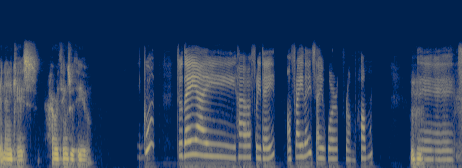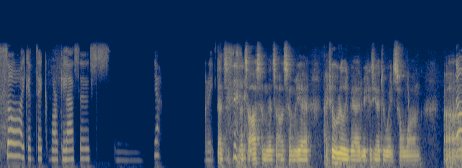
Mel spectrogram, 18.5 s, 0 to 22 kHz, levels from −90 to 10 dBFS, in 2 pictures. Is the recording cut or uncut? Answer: cut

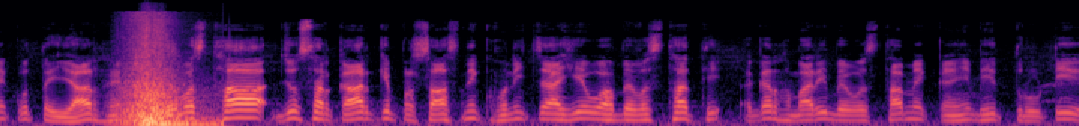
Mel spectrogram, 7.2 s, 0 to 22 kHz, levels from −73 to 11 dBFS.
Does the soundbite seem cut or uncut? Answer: cut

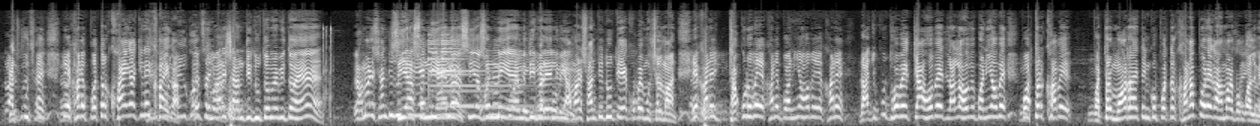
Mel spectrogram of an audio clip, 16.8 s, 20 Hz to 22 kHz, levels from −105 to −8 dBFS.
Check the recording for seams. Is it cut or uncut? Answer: uncut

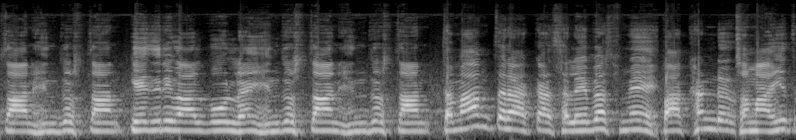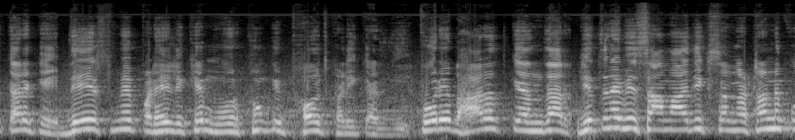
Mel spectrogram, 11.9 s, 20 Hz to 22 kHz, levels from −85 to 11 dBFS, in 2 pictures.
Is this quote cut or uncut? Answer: cut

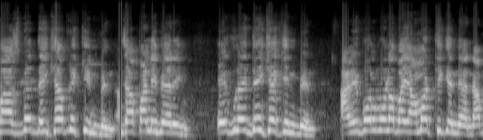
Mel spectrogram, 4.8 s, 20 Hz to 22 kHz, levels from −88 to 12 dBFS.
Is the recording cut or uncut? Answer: cut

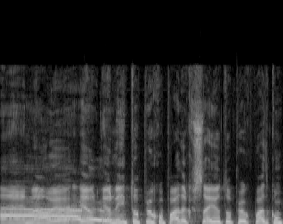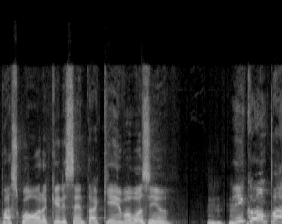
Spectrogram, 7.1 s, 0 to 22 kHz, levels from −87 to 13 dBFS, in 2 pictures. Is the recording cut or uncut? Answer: uncut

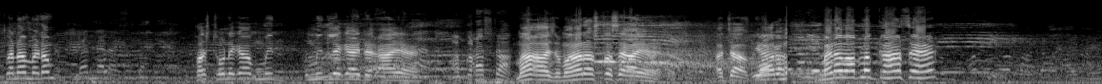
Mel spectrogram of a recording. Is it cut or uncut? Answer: cut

